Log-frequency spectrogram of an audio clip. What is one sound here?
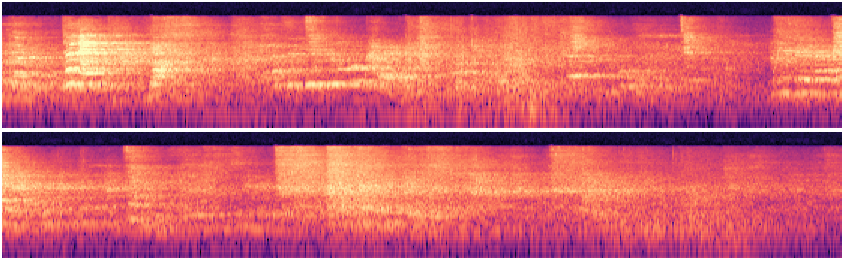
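A woman calls out commands loudly in a large echoing hall.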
